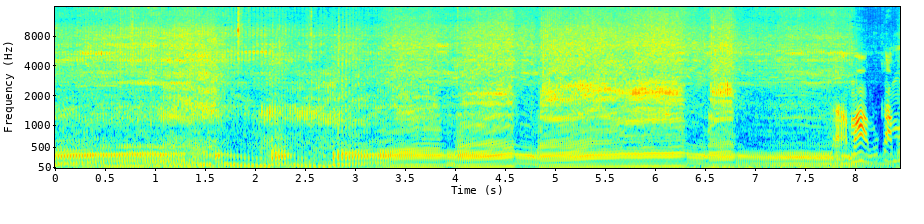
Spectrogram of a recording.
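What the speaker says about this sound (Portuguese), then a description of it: "a moto tá muito forte" Dirt bike engine revving hard on a busy forest trail, a loud, close, continuous roar with rising and falling pitch sweeps as the throttle opens and closes, with voices talking over it.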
